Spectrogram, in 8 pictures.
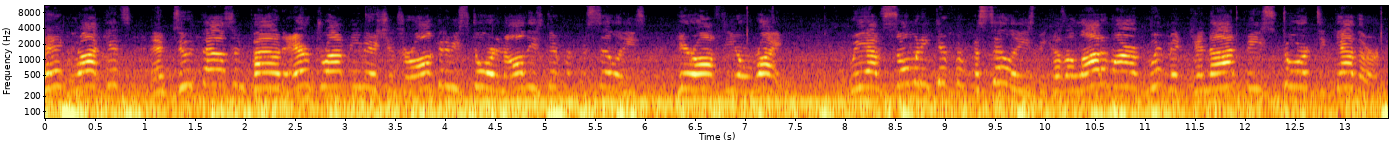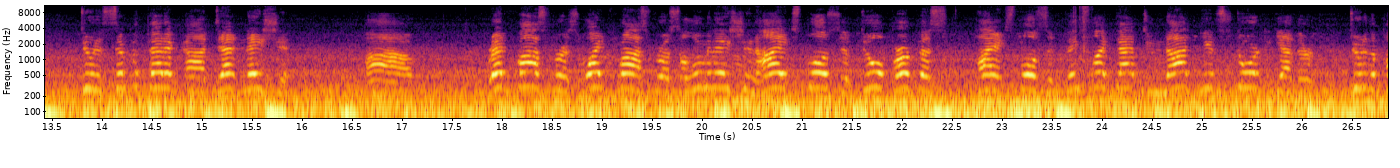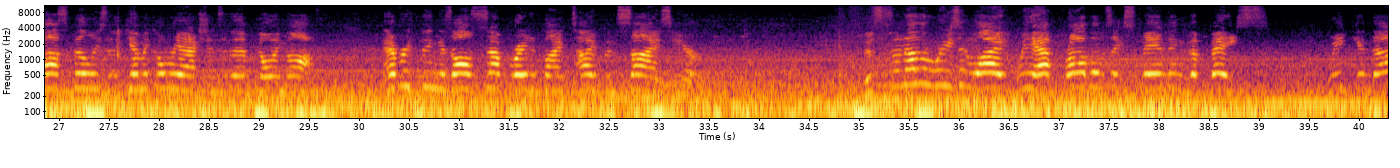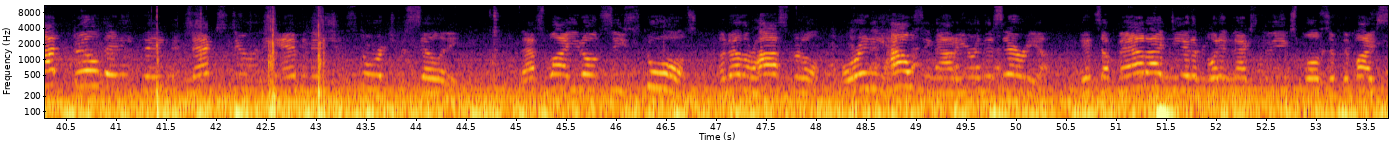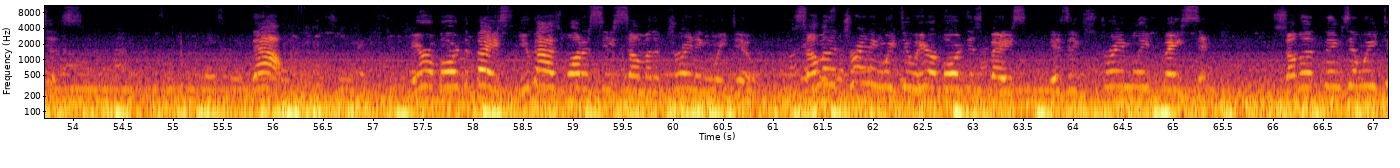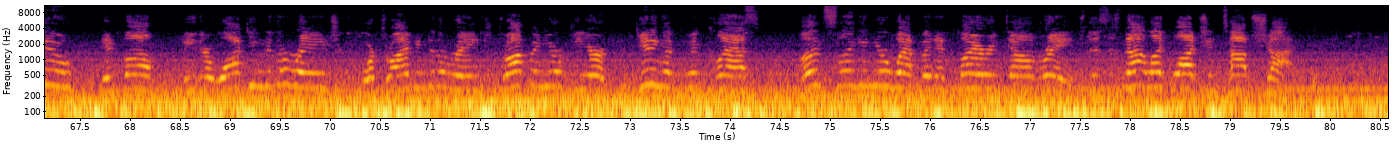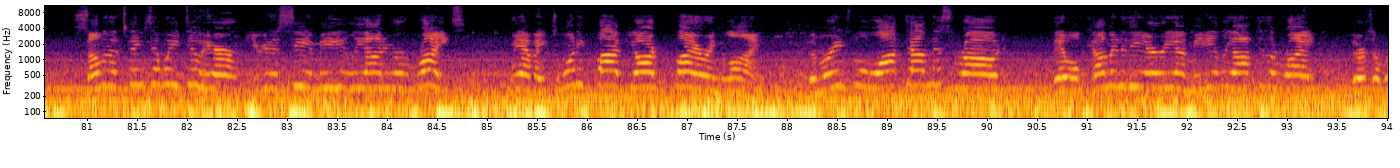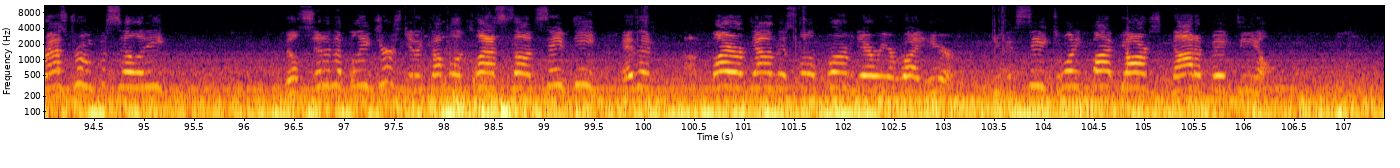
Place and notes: MCAGCC Twenty Nine Palms - Yelling tour MCAGCC Twentynine Palms
Yelling tour on the bus, bouncing across the Mojave sand
CA, USA, 18 April 2012, 09:09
